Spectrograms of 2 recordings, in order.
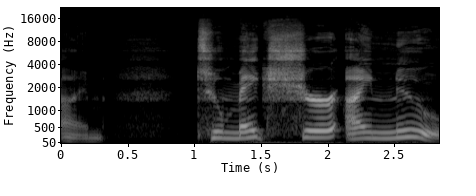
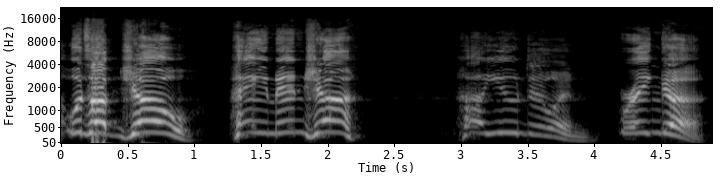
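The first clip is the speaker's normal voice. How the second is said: loud greetings; 12 semitones higher, 12 dB louder than usual. Real, not acted. Greeting chat viewers loudly.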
